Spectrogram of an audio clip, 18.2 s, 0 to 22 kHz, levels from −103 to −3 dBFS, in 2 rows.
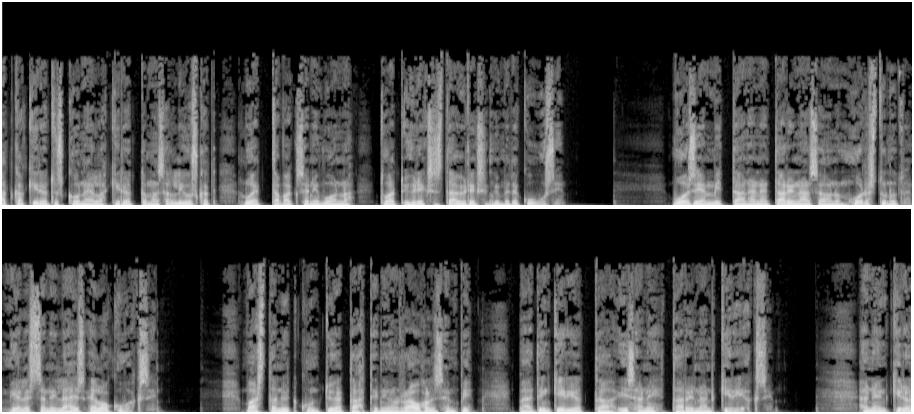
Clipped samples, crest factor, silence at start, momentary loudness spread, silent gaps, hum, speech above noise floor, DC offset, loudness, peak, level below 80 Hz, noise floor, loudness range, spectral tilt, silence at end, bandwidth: under 0.1%; 20 dB; 0 s; 7 LU; none; none; 49 dB; under 0.1%; -20 LUFS; 0 dBFS; -44 dBFS; -68 dBFS; 2 LU; -5.5 dB/octave; 0 s; 16.5 kHz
